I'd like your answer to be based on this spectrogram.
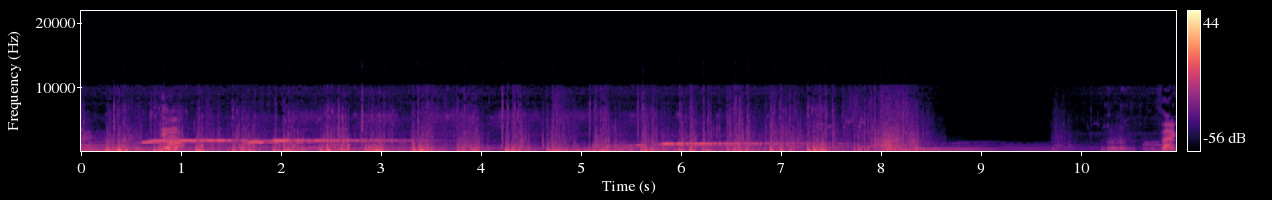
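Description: Horse hooves clip-clop in a steady, busy rhythm in the Red Dead Redemption game, broken by two loud neighs and whinnies, then fading into near quiet before a brief return of movement.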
